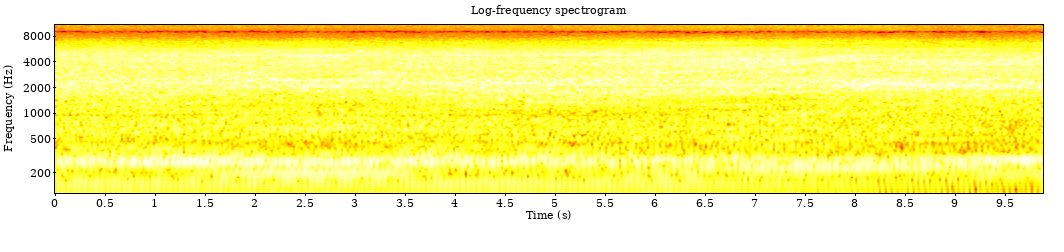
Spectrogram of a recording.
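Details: Caterpillar 3208 diesel just after a fuel pump install and bleeding the fuel system: loud, steady idle with even firing and no stumbling; normal idle.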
